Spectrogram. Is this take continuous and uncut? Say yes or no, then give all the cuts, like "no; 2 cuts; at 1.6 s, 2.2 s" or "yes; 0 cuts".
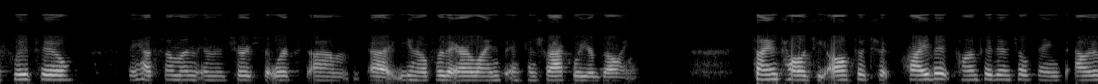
yes; 0 cuts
